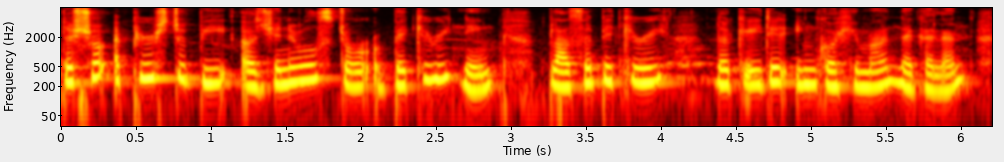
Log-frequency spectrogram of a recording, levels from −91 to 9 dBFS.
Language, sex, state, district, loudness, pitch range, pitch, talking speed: English, female, Nagaland, Kohima, -17 LUFS, 205-275 Hz, 235 Hz, 145 wpm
